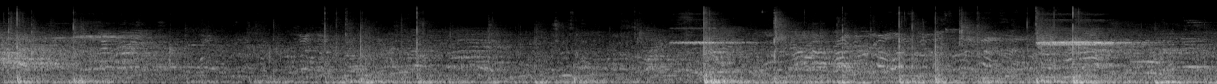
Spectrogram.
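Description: Young women call out and chatter in a large echoing gym.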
